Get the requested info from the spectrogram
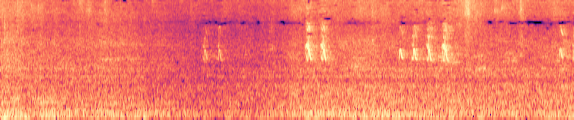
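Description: Bird chirping: short high chirps in quick clusters of two to four, starting about a second and a half in, over a steady low rumble.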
